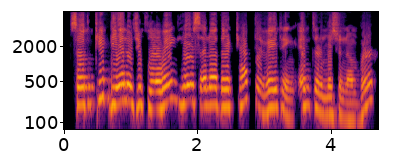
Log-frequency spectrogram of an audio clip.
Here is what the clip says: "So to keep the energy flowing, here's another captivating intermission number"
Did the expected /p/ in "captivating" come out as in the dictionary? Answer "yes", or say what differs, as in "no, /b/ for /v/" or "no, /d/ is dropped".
yes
